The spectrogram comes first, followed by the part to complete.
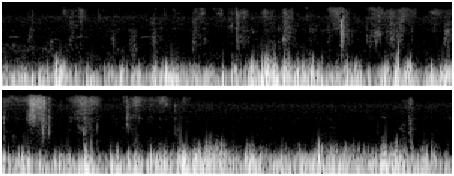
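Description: Footsteps crunching and swishing through tall dry grass, irregular crackles over a constant low rumble of wind on the microphone.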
